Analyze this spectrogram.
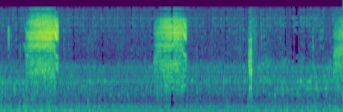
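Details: Barn owl at a nest camera at Ottawa National Wildlife Refuge near Oak Harbor, Ohio, as the male delivers food and the female shares a meal with the first hatched owlet; three breathy hissing bursts over a steady low hum.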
